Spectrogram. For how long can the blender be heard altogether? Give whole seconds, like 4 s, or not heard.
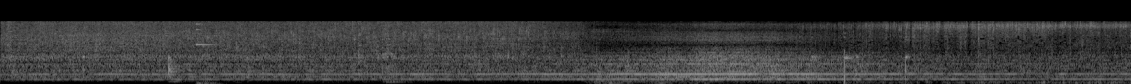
11 s.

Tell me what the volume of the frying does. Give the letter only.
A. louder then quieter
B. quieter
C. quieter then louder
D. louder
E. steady
C.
